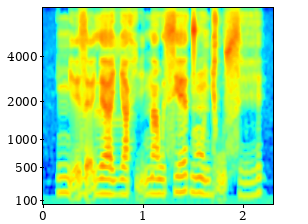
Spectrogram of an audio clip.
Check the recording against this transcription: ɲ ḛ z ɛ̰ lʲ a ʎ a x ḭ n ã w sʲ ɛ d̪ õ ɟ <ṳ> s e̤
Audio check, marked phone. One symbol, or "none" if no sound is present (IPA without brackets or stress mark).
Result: ṵ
